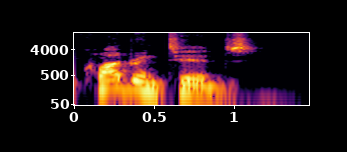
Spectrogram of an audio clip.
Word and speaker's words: Quadrantids: Let me try it. The Quadrantids. That wasn't terrible. – That was maybe your best ever. I mean, that so much for this planetary radio holiday tradition of hearing you attempt to pronounce it. I think you got it.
